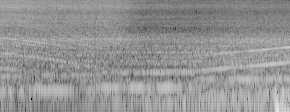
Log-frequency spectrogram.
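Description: A motor's whine falls in pitch for about three seconds as it spins down, then rises again as it speeds back up, over a steady high hiss. A low rumble comes in suddenly just before the end.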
